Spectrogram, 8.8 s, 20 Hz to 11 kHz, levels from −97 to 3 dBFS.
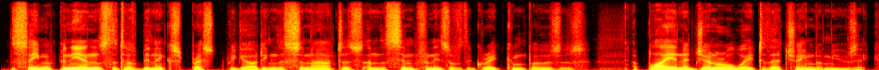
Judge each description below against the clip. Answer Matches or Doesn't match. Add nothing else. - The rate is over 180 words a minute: Doesn't match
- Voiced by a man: Matches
